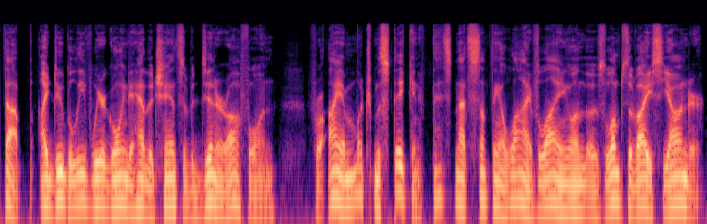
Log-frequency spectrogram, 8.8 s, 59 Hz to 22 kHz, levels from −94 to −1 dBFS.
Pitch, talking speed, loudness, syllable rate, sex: 95 Hz, 230 wpm, -17 LUFS, 6.3 syllables/s, male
